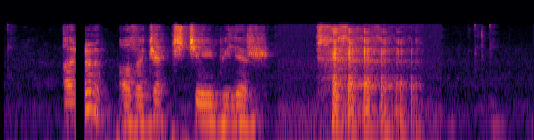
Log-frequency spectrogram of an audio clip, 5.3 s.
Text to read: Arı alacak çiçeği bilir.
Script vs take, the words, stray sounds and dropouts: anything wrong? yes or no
yes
